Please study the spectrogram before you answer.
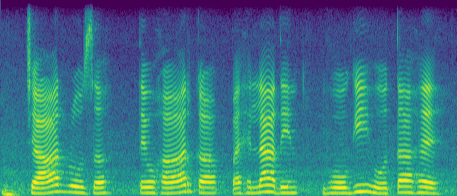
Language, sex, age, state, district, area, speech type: Urdu, female, 18-30, Delhi, South Delhi, rural, read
